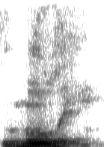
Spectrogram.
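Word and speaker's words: Mully: The other inspiration is Muli, and that's spelled M-U-L-L-Y. And Muli is actually a Nigerian entrepreneur who was a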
